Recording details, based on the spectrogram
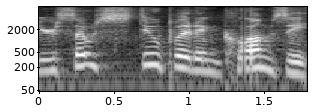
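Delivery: angry, berating, scolding outburst. Voicing Masaru scolding Nagito after everyone falls: yelling at someone. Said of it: "Masaru's yelling at Nagito".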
